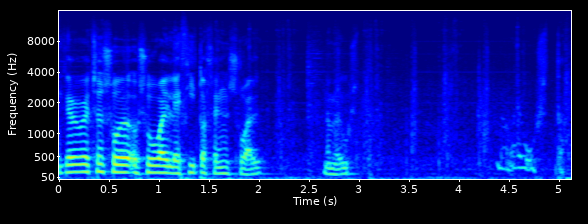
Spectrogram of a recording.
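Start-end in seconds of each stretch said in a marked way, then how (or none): 2.6-3.0 low-key "No me gusta" under the breath; just mutter it; quiet plain mutter. Real, not acted. Repeats phrase, first take. 4.4-5.0 tiny high distant "No me gusta", much softer; squeaky mock voice. Repeats phrase in squeaky voice.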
